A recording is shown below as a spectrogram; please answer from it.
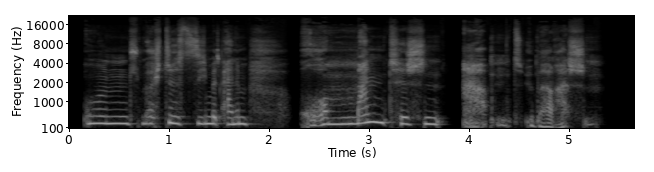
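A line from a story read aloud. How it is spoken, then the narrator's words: Whisper. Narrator (German): flüsterte er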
